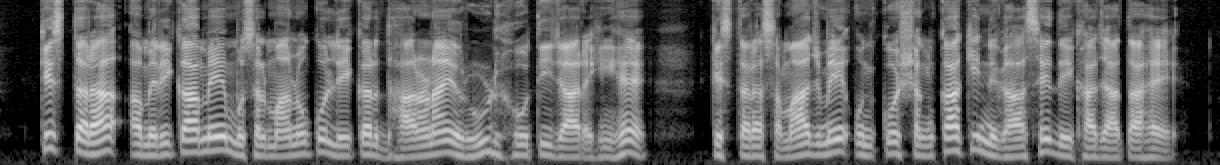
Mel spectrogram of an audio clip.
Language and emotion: Hindi, neutral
